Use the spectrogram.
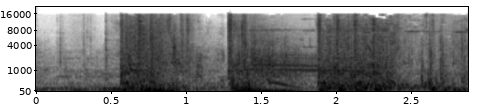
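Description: Gunfire in a Godfather film scene, a few loud heavy bursts in quick succession, each a sharp blast trailing into roughness, close and dominant.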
